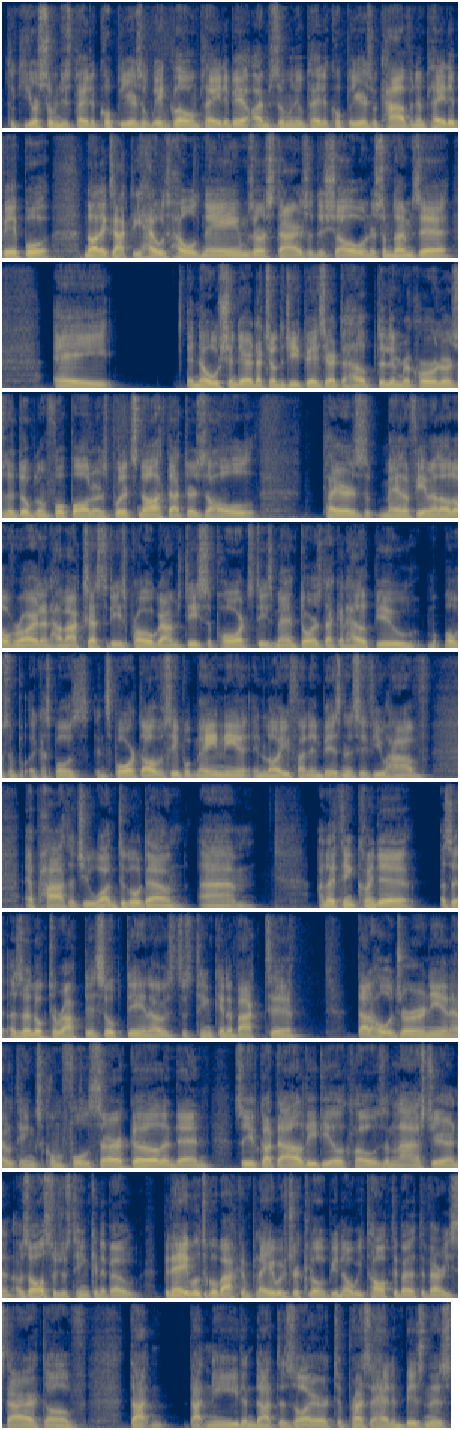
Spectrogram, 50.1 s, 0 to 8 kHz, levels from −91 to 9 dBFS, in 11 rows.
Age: 20-39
